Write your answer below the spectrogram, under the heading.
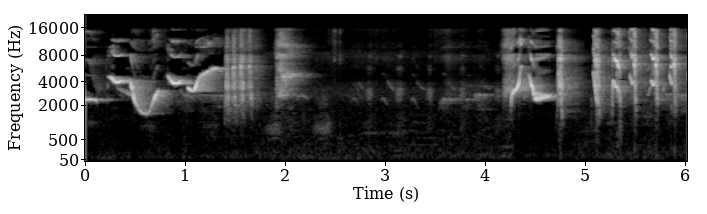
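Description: Oriental magpie-robin singing loud, swooping whistles mixed with harsh buzzy bursts; after a brief lull it ends with a rapid run of sharp, clipped notes.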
